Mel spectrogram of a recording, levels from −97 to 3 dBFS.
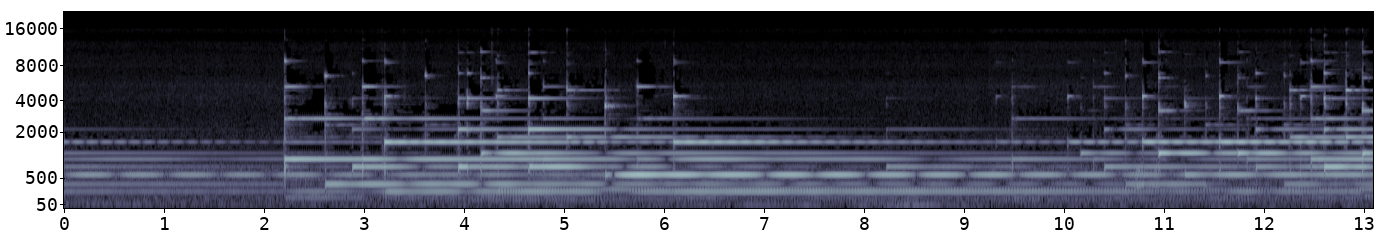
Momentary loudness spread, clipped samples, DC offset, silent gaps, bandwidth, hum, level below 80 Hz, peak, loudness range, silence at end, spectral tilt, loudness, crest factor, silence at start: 15 LU; under 0.1%; under 0.1%; none; 16 kHz; none; -68 dBFS; -16 dBFS; 8 LU; 0 s; -2 dB/octave; -32 LUFS; 18 dB; 0 s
